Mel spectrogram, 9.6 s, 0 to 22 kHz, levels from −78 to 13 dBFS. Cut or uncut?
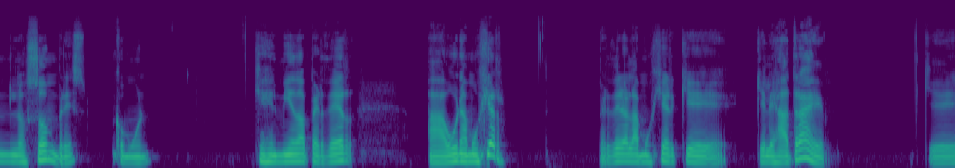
cut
